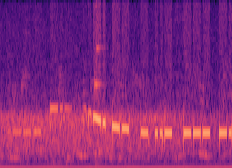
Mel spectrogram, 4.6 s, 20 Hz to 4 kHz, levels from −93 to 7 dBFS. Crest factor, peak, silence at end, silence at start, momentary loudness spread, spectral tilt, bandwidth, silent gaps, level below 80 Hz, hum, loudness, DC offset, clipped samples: 12 dB; -8 dBFS; 0 s; 0 s; 13 LU; -9 dB/octave; 4 kHz; none; -58 dBFS; none; -21 LUFS; 1%; under 0.1%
